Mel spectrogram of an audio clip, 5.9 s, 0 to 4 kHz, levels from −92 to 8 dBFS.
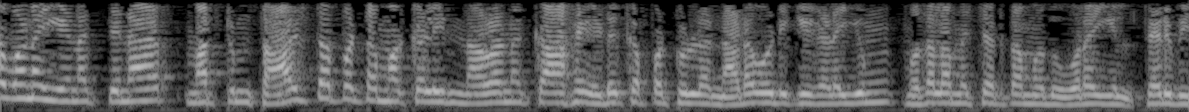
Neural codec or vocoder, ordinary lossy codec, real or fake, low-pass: none; none; real; 3.6 kHz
